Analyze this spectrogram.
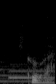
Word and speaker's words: Pooh: The Pooh, by the way, is pronounced sort of like poo, but without so much oo, like the sounds you make when blowing a fly off your arm on a hot summer day.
